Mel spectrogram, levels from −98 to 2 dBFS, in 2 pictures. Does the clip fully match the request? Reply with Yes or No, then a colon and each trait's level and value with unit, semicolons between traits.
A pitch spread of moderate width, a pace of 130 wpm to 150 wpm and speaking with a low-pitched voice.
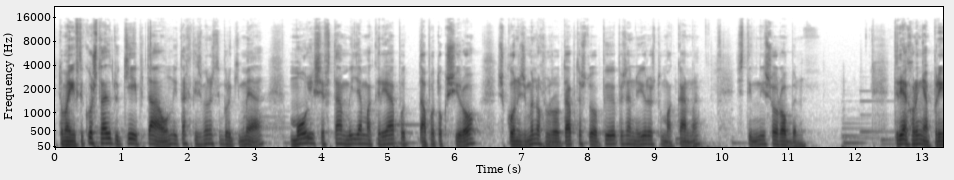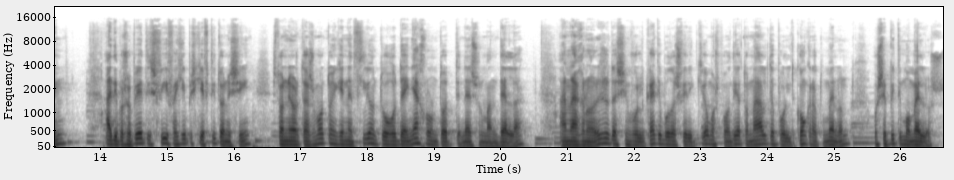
Yes: average, 4.3 semitones; average, 135 wpm; low, 110 Hz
